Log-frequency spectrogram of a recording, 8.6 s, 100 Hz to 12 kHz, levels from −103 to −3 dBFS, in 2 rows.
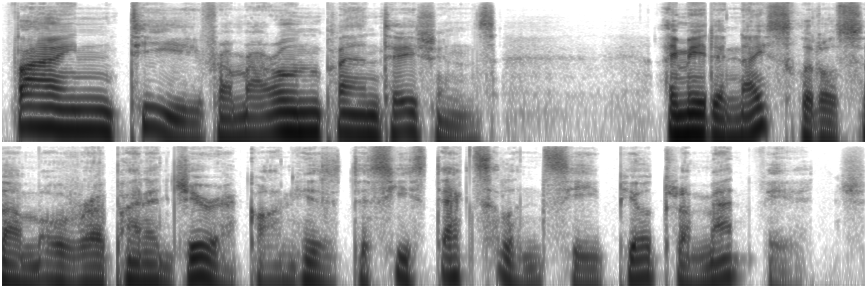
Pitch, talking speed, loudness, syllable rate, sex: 115 Hz, 145 wpm, -19 LUFS, 4.6 syllables/s, male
